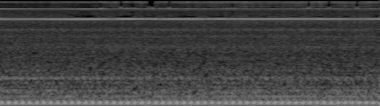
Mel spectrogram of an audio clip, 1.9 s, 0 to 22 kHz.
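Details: VMUS-DG1 ozone generator (double quartz corona cell) at 80% output, oxygen flow 6.7 L/min: steady buzz with low hum and thin high whine, even and unchanging. This is normal corona discharge, with pitch rising with output.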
